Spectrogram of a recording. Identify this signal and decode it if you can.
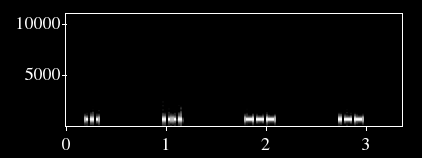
Morse code, heard as a keyed tone, about 44 wpm, spaced as for 12 wpm, 700 Hz. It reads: SHOW
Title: 8x Character Spacing - Top 300 Words - 45wpm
